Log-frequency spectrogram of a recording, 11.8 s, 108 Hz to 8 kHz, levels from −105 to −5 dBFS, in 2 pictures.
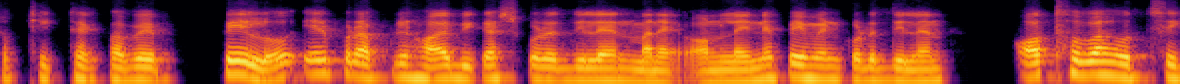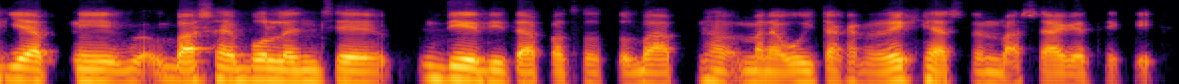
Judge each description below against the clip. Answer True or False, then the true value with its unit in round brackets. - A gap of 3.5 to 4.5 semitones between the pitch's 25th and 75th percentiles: True (4.0 semitones)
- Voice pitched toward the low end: True (125 Hz)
